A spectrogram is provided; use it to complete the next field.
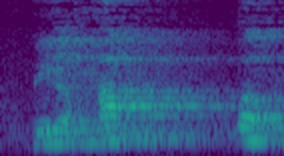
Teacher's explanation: itu qalqalah, tetapi ada tasdid di atasnya, maka menjadi ditahan dulu.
